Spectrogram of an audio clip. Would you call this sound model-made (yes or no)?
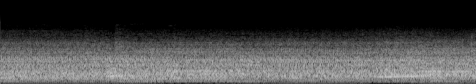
no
